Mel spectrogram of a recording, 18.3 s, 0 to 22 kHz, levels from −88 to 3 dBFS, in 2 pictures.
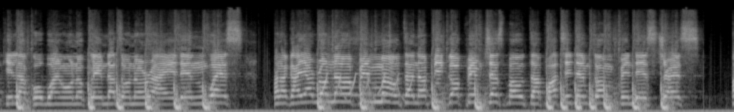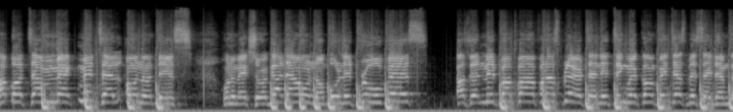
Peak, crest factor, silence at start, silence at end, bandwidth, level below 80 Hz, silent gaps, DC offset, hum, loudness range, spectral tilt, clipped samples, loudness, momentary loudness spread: -2 dBFS; 18 dB; 0 s; 0 s; 17 kHz; -44 dBFS; none; 0.8%; none; 2 LU; -3 dB/octave; under 0.1%; -18 LUFS; 7 LU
